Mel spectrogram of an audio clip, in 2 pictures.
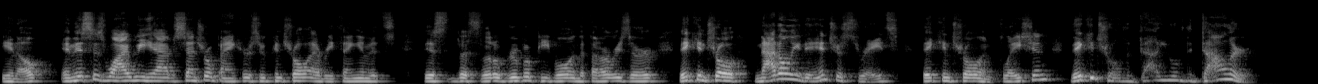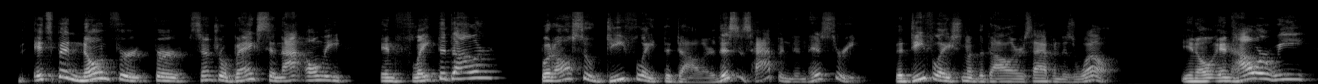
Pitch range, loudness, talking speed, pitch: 145-195 Hz, -27 LUFS, 180 wpm, 160 Hz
